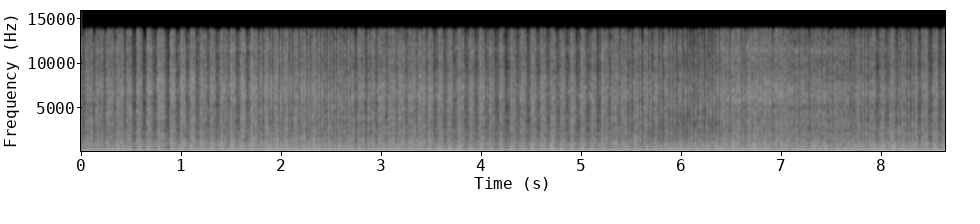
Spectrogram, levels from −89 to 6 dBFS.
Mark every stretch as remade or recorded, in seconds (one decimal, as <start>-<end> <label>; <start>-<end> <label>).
0.0-0.8 remade; 0.8-2.2 recorded; 2.2-3.8 remade; 3.8-5.4 recorded; 5.4-5.9 remade; 5.9-7.3 recorded; 7.3-8.6 remade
